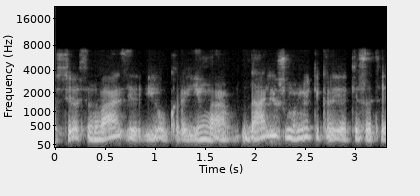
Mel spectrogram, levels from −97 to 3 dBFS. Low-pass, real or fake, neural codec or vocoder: 7.2 kHz; fake; vocoder, 22.05 kHz, 80 mel bands, HiFi-GAN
